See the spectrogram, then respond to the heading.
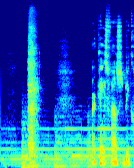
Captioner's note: Kenny scoffs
